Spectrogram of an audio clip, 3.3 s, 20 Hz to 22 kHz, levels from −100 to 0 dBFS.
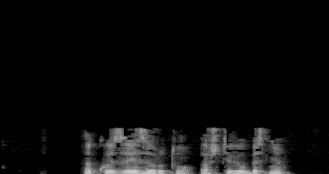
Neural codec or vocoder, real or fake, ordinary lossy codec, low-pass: none; real; MP3, 24 kbps; 7.2 kHz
